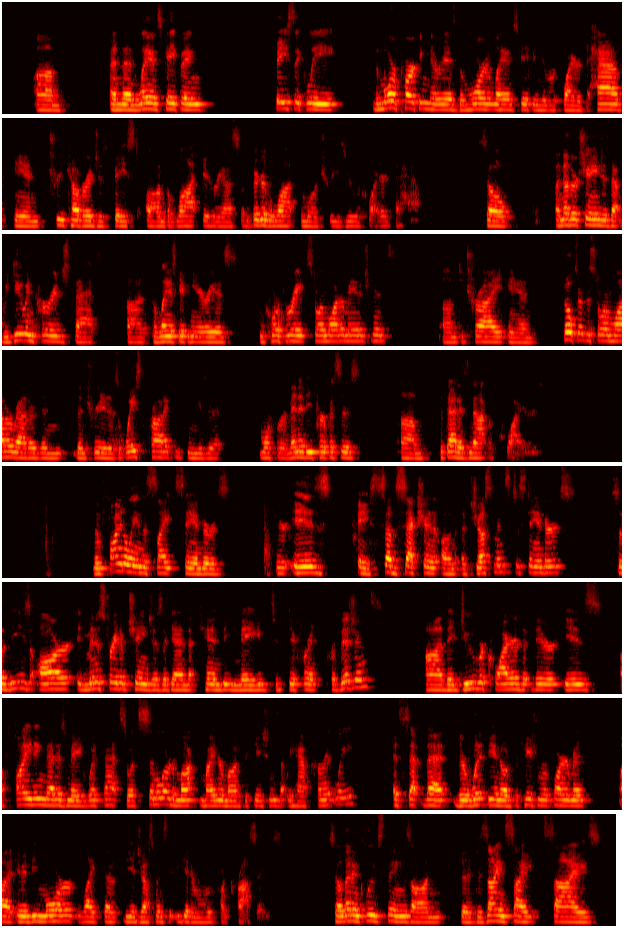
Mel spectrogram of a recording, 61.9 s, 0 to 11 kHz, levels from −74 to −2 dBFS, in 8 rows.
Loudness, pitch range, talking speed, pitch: -37 LUFS, 145-165 Hz, 165 wpm, 155 Hz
